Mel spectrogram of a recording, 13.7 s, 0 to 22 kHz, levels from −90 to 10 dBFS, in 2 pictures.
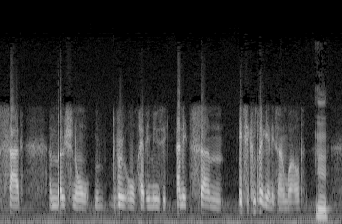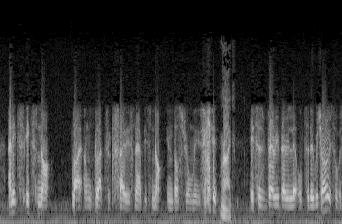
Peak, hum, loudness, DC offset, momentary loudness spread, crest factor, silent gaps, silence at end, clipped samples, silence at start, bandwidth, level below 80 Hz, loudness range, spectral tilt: -2 dBFS; none; -19 LUFS; under 0.1%; 10 LU; 16 dB; none; 0 s; under 0.1%; 0 s; 11.5 kHz; -44 dBFS; 1 LU; -7 dB/octave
